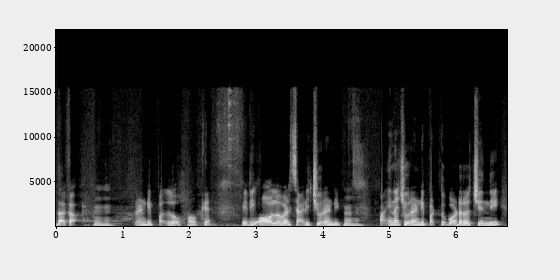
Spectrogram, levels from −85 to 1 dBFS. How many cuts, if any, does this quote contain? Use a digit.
1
